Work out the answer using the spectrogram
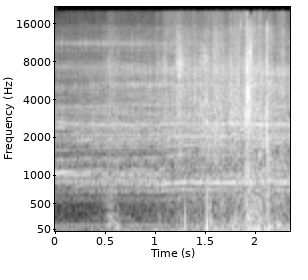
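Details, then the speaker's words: Culligan Gold Series 9 water softener with error 1H, cycled in regen: the drive motor whines and labors with uneven knocks, straining. It is being taken apart to lubricate with non-lithium grease. "and you can see how it's now spinning all the way around and you can hear that it's still straining listen to"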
